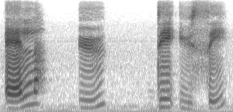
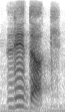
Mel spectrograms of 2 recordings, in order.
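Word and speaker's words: Luduque: Avec les lettres L, U, D, U, C, ça fait Ludoc. Non. Non. L-U-D-U-Q-U-E. L, U, D, U, C. Non. Ça fait... Oui, ça fait Non, c'est pas ça. Moi, la prononciation, c'est Luduc.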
